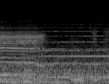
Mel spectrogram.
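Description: A single sheep gives a long, steady bleat in an open meadow, close and clear, filling the whole moment with no other sounds.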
